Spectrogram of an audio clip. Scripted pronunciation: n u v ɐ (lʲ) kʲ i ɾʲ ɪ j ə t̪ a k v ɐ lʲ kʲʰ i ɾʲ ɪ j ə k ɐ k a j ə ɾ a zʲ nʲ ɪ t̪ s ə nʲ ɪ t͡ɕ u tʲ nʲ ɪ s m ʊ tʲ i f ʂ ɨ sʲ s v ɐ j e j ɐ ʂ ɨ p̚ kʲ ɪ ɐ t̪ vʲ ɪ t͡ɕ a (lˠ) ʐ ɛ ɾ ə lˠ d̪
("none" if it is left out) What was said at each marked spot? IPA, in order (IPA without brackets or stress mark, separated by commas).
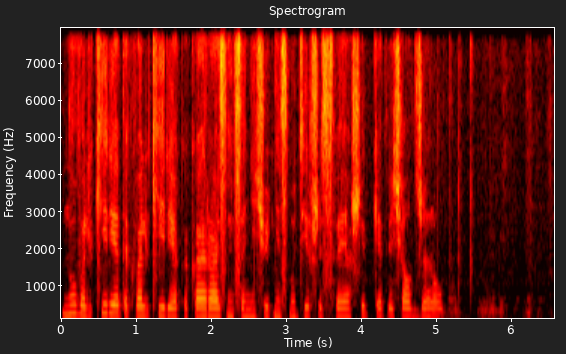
lʲ, lˠ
